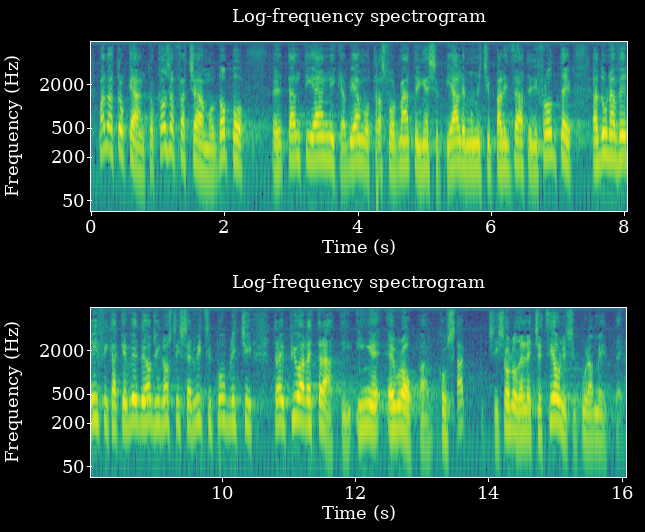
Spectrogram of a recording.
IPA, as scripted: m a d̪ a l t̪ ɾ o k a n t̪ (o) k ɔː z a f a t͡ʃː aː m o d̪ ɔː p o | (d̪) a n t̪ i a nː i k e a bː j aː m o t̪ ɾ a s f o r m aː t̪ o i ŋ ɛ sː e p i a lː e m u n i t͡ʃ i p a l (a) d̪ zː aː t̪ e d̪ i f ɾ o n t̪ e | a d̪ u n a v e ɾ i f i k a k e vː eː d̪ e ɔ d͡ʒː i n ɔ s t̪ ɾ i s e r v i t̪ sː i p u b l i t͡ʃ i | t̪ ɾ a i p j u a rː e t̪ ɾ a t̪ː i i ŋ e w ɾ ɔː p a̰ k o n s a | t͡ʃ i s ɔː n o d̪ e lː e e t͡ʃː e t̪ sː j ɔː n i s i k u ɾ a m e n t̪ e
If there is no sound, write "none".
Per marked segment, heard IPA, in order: o, t̪, i

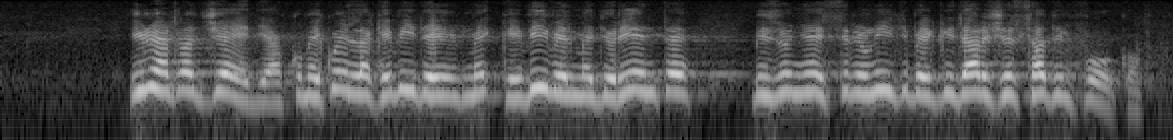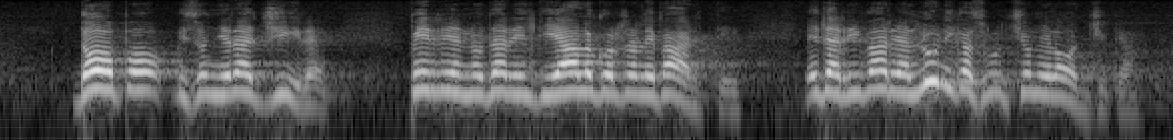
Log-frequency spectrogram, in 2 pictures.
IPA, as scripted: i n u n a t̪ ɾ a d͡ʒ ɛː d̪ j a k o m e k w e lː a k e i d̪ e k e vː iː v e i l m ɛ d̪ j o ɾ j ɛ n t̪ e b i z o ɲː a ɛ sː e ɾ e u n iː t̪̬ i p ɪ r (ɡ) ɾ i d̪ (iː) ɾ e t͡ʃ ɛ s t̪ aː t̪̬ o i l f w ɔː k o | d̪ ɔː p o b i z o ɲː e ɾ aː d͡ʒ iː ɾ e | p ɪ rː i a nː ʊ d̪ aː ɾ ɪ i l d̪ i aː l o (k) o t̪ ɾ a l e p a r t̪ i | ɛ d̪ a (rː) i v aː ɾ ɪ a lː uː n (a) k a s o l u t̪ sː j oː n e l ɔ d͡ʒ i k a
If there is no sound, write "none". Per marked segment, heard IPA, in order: ɡ, aː, ɡ, rː, i

